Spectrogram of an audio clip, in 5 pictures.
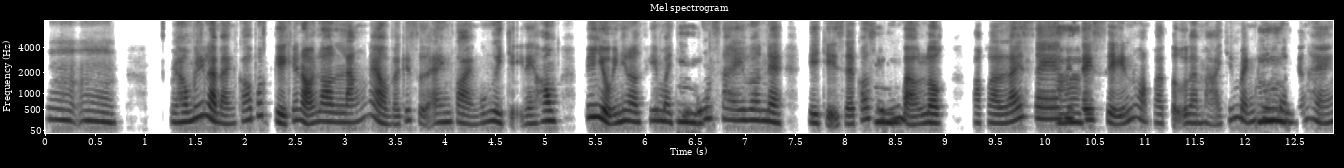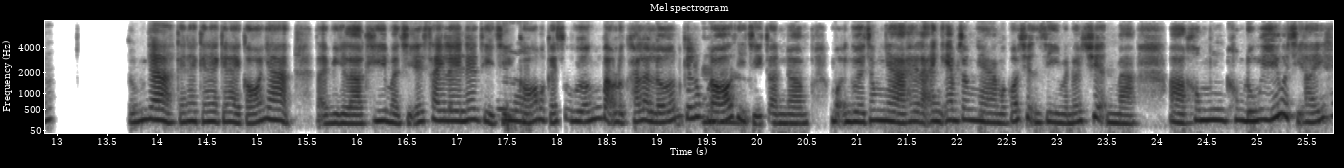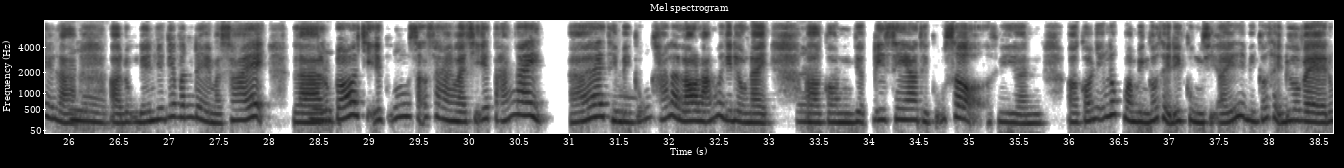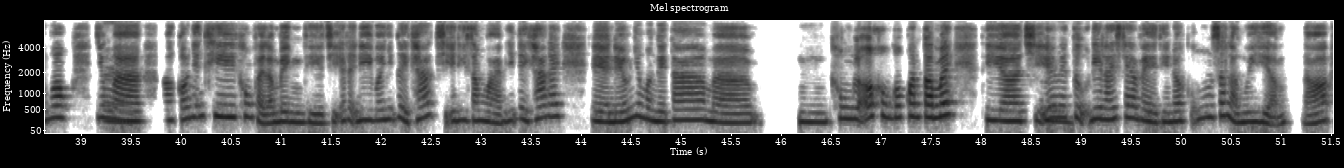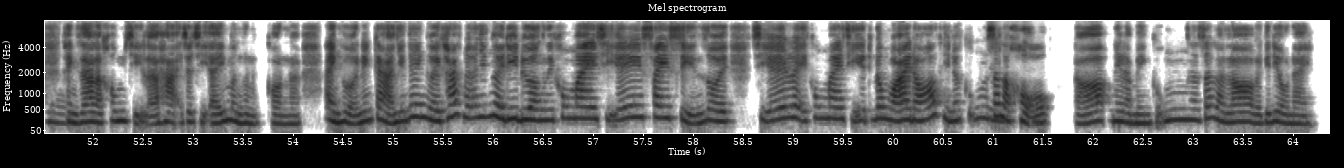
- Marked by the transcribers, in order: tapping; other background noise; unintelligible speech
- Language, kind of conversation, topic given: Vietnamese, advice, Bạn đang cảm thấy căng thẳng như thế nào khi có người thân nghiện rượu hoặc chất kích thích?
